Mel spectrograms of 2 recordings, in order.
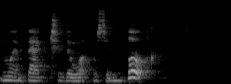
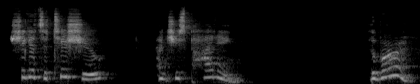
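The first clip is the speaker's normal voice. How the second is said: normal talking voice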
